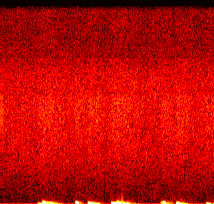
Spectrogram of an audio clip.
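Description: Near silence, broken by about seven faint, short low thumps at irregular intervals.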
